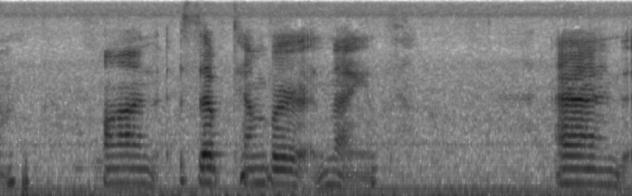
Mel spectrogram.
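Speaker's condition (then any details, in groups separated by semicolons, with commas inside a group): ALS; no ventilator needed yet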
